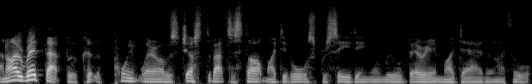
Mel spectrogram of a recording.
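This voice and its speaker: In a very clean recording with a silent background, a man speaks at a very fast pace and medium pitch with hardly any pauses, his somewhat breathy voice showing ordinary pitch variation in a dry, close sound with no echo. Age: 60s. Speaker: former CEO turned traveler. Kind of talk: interview conversation.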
